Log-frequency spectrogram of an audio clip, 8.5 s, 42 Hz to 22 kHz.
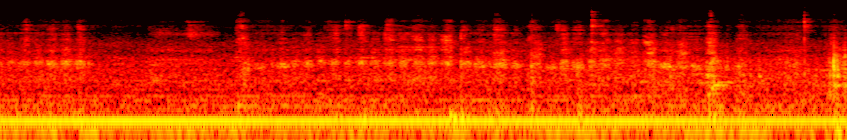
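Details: Beagle at a farm in Nakhon Nayok, Thailand, around the birth of its first litter of 2022, giving steady rhythmic panting, soft breathy bursts repeating over a constant low hum.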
